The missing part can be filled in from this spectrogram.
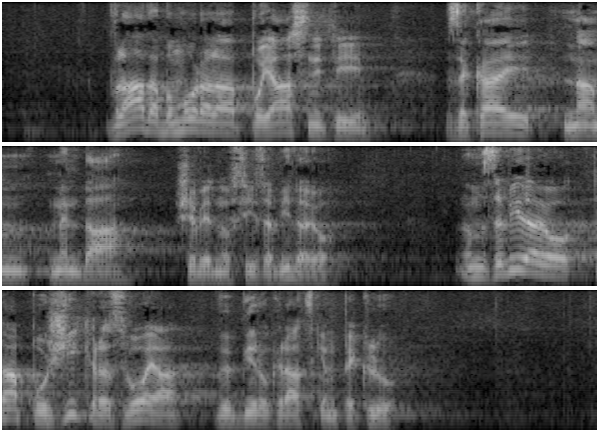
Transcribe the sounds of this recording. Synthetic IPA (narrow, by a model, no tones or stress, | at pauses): ʋlaːd̪abomoːɾalapɔjaːsnit̪i | zakajnamːɛnd̪aʃɛʋeːd̪nɔwsizaʋiːd̪ajɔ | namzaʋiːd̪ajɔt̪apɔʒikɾazʋɔːjaʋəbiɾɔkɾaːt̪skɛmpɛklu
